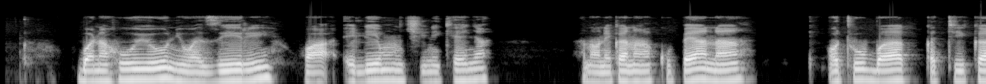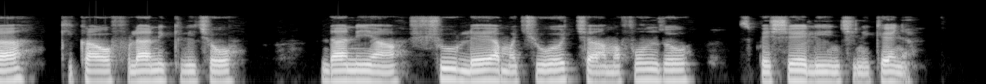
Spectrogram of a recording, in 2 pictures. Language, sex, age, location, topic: Swahili, female, 25-35, Kisii, education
